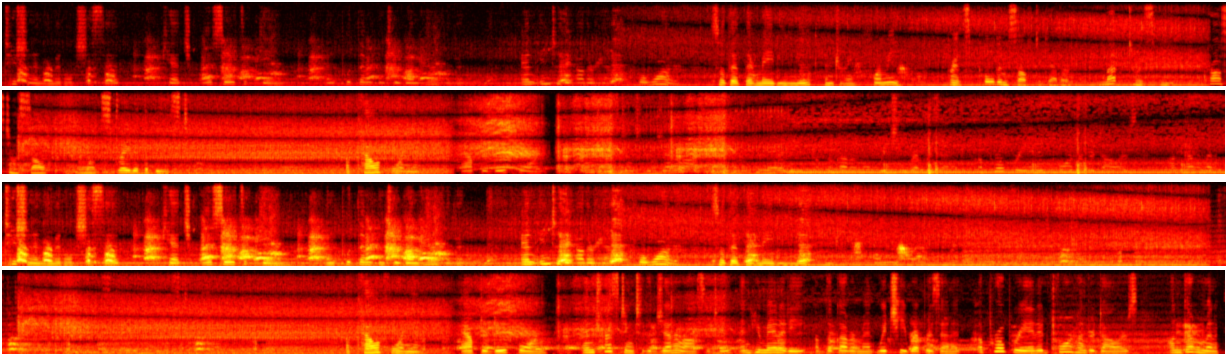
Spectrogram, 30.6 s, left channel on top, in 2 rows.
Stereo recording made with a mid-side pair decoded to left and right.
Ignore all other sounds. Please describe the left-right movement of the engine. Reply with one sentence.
You can hear the engine go from the right side to the left.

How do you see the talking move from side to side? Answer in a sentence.
In this clip you hear the talking move from right to left and back again.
